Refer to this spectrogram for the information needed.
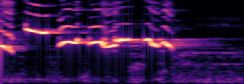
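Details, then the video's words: Oriental magpie-robin singing, used as a lure to get stressed or silent birds singing again. A short, loud whistled phrase of several linked notes that waver and slur downward, fading at the close. "PANCINGAN PEMULIH KACER SETRES DAN MACET BUNYI CEPAT GACOR"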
